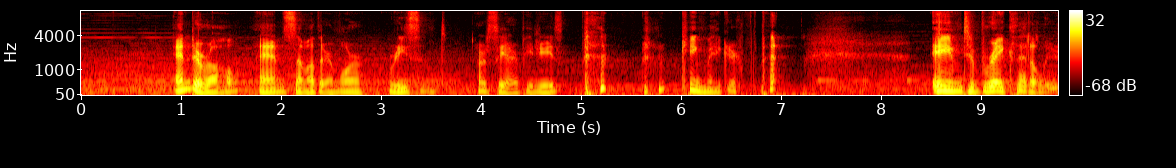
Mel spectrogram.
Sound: cough

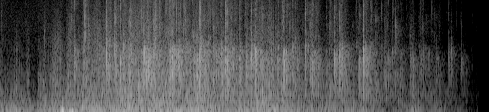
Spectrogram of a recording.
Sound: applause

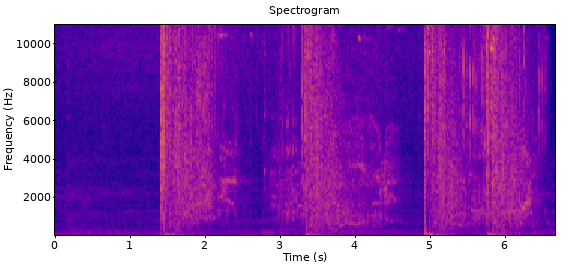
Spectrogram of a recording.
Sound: gunshots and creepy guttural noises

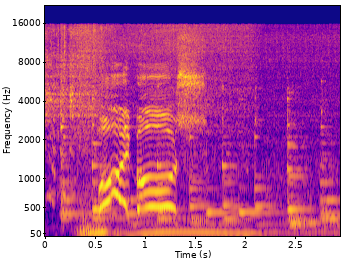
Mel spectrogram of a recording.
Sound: car engine starts

